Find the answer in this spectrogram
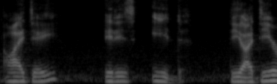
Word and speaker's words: id: the Dark Ages so ID software and it is ID not ID it is ID the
